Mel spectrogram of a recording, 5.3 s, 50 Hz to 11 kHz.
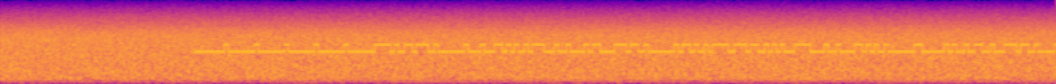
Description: RTTY (50 baud, 450 Hz shift), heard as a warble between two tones, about 1600 Hz centre, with radio static. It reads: QRZ? DE YO4VFP …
